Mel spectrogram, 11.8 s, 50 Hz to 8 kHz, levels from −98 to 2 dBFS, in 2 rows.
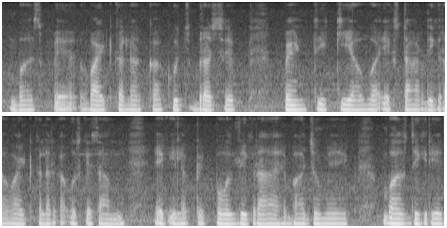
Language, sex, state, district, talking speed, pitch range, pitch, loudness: Hindi, male, Bihar, Gaya, 175 wpm, 125-130 Hz, 130 Hz, -17 LUFS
